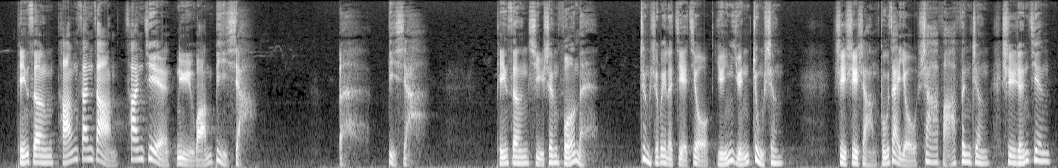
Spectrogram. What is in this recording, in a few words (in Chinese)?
动画 模仿, 男; 模仿唐僧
